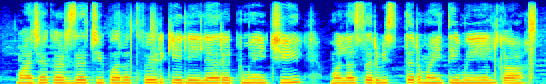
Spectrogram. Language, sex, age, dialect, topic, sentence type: Marathi, female, 36-40, Standard Marathi, banking, question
